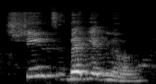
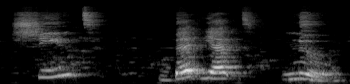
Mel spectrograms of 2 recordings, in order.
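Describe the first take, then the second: First: Said in the usual way. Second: Each word set apart by pauses; slow, spaced-out pronunciation demo. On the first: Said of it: "Very, very slow". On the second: Shown as a demonstration. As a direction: say it carefully, word by word. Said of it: "I have to say this very, very slow".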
